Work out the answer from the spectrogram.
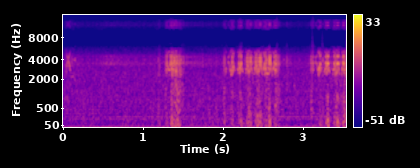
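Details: Black storks in Hungary during feeding at the nest on 5 May 2019 at 17:02: bursts of high, hissy, wheezing calls that come in clusters over steady background noise.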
